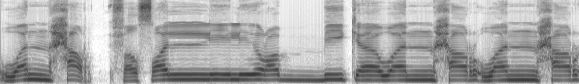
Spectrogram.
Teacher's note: নুন সাকিন হায়ের উদাহরণ, ওয়ানহার, ফাসাল্লি লিরাব্বিকা ওয়ানহার, ওয়ানহার। নুন সাকিনের গুন্নাকে স্বাভাবিক অবস্থায় রেখে, বর্ধিত না করে স্বাভাবিক দৈর্ঘ্যে রেখে আমরা পড়লাম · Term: ইজহার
